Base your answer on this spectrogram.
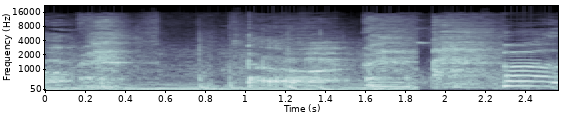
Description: This is just a 2023 recap of clips of my most insane chug challenges ending with the loudest burps you'll ever hear in the history of YouTube.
